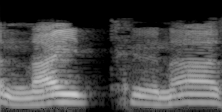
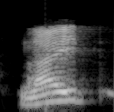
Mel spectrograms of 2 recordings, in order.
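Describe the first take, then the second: First: It ends with a full extra 'teu' syllable. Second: It ends clipped, with no extra syllable. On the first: The speaker calls it wrong. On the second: The speaker calls it right.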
